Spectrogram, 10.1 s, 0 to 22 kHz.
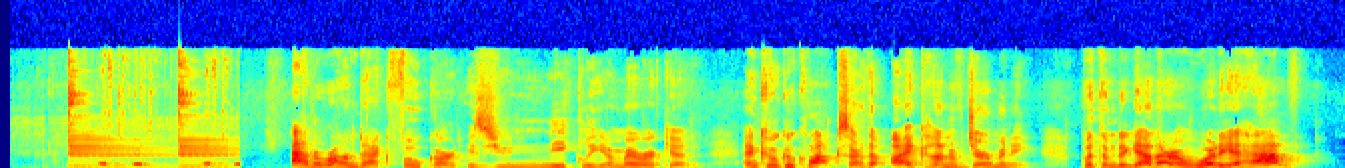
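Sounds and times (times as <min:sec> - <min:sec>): cuckoo clock call: 0:00.5 - 0:01.8.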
